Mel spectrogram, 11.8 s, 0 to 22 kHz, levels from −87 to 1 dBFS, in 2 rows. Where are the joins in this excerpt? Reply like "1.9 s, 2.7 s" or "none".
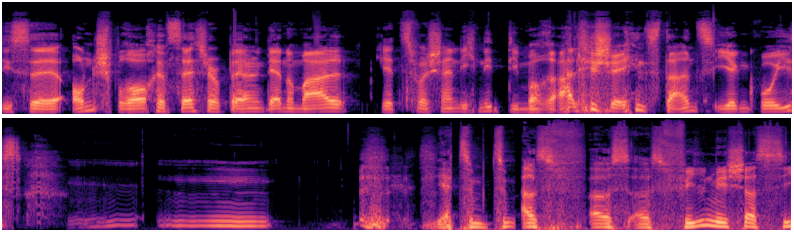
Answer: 1.2 s, 2.0 s, 2.7 s, 7.0 s, 9.8 s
